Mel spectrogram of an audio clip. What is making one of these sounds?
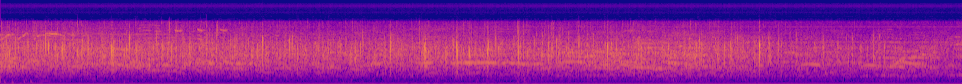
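A large crowd claps and cheers.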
